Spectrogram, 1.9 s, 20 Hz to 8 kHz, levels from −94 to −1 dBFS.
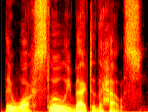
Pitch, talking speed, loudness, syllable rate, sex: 110 Hz, 225 wpm, -16 LUFS, 6.0 syllables/s, male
